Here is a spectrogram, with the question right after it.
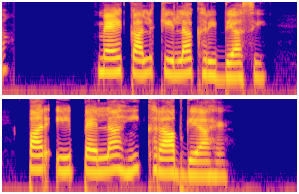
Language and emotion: Punjabi, sad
